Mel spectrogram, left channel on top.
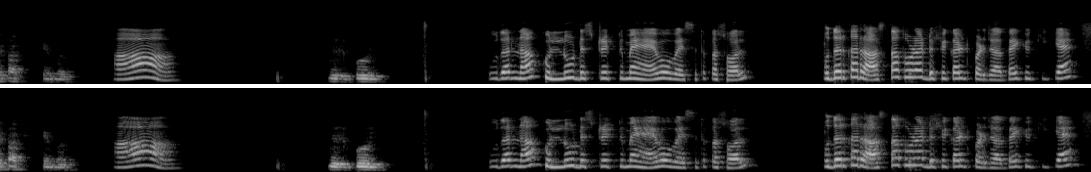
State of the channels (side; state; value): both; normal; correlation 0.74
